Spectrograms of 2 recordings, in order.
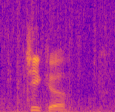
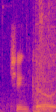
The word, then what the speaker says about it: Chico: saving Chinko as I say his name right chica I keep saying his name wrong instead Chinko it sounds wrong or bad okay so it's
